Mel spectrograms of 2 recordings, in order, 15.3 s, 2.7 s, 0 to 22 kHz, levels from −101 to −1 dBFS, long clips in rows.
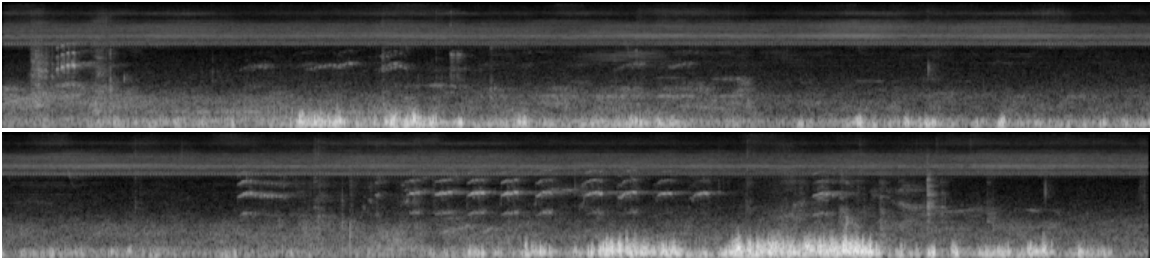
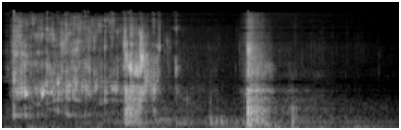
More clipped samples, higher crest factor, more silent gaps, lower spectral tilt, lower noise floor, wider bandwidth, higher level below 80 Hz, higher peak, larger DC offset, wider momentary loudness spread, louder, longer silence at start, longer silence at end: neither; second, 22 dB vs 28 dB; neither; first, -8 dB/octave vs -0.5 dB/octave; second, -48 dBFS vs -68 dBFS; about the same, 16.5 kHz vs 17 kHz; first, -46 dBFS vs -66 dBFS; about the same, -6 dBFS vs -8 dBFS; neither; first, 23 LU vs 14 LU; first, -27 LUFS vs -30 LUFS; about the same, 0 s vs 0.05 s; second, 0.25 s vs 0.7 s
